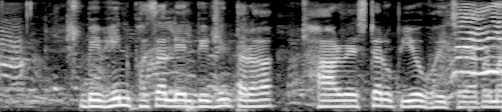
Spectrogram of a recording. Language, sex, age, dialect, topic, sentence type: Maithili, male, 18-24, Eastern / Thethi, agriculture, statement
